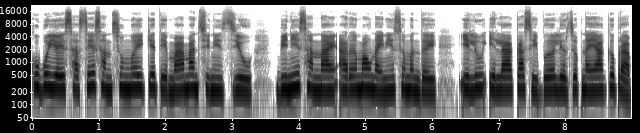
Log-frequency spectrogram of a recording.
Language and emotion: Bodo, neutral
